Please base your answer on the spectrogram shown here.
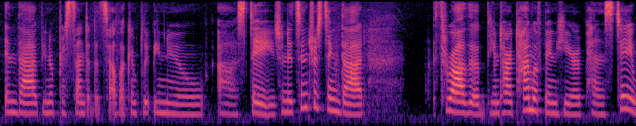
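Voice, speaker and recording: Woman professor, thoughtful. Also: mid-range voice. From Venezuela. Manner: thoughtful, many fillers like "you know". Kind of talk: conversational interview.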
